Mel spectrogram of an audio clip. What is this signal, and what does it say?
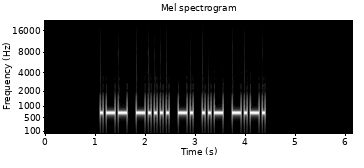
Morse code, heard as a keyed tone, about 20 wpm, 700 Hz. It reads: W6NUC
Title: Call Signs Repeated 2x - 20wpm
